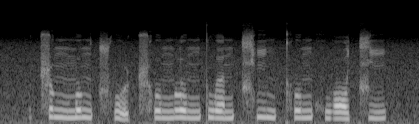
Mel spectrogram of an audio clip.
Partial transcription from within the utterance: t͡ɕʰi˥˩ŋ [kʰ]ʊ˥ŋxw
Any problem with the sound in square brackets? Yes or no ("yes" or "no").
no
